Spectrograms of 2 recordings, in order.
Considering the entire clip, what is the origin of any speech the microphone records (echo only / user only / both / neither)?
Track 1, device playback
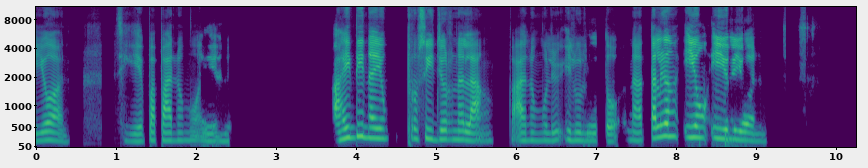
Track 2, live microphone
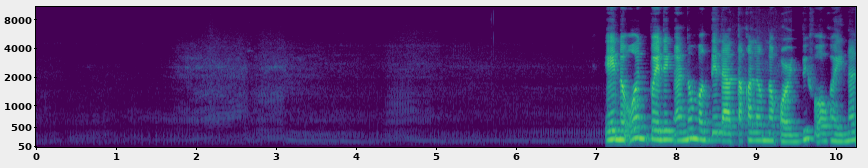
user only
